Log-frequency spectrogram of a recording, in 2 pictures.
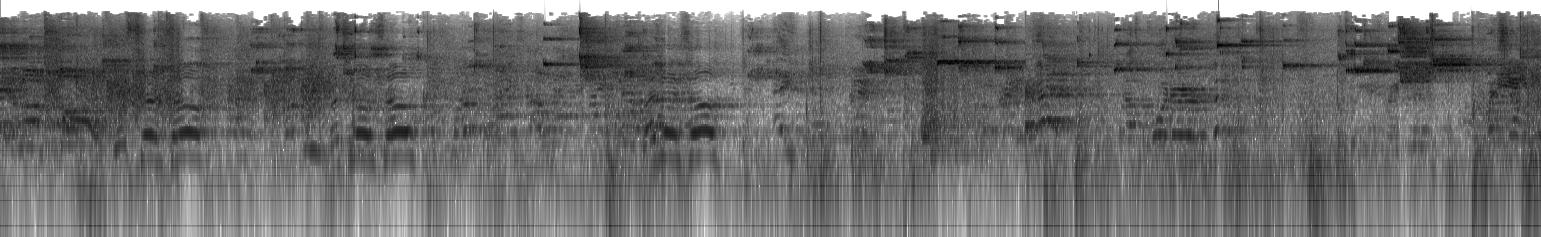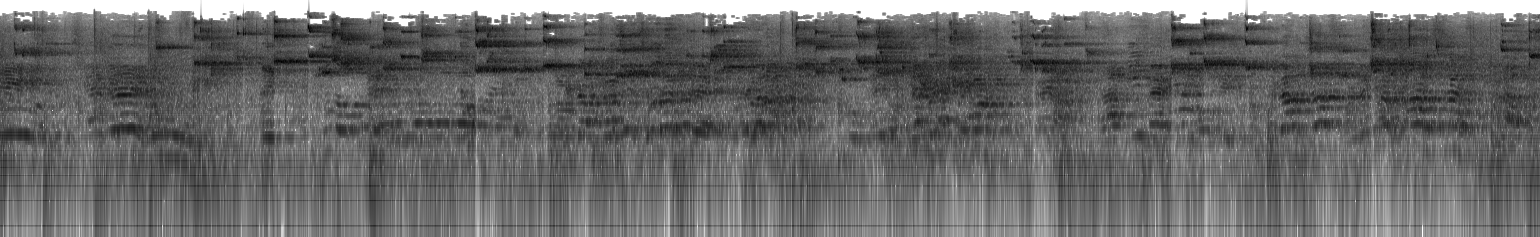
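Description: Live basketball play on a hardwood gym court: the ball dribbling and bouncing, sneakers squeaking in short high chirps, and players and spectators calling out indistinctly.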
